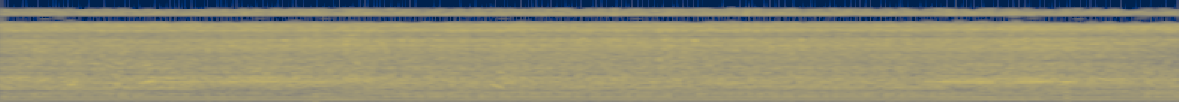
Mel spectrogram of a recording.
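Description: Small petrol engine of a walk-behind motor-cultivator running steadily under load as its rotating tines dig through garden soil.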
